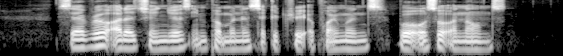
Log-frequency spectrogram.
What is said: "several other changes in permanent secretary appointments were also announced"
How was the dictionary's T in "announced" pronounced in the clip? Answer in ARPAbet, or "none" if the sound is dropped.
T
